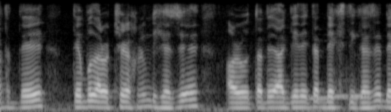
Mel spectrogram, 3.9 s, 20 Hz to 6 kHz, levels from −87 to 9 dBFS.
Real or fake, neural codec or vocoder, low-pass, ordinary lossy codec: real; none; 5.4 kHz; none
